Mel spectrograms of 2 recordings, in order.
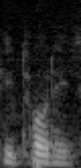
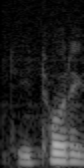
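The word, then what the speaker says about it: Titore: Let's have a look now at Te Tore's campaign to Tauranga in 1832.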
